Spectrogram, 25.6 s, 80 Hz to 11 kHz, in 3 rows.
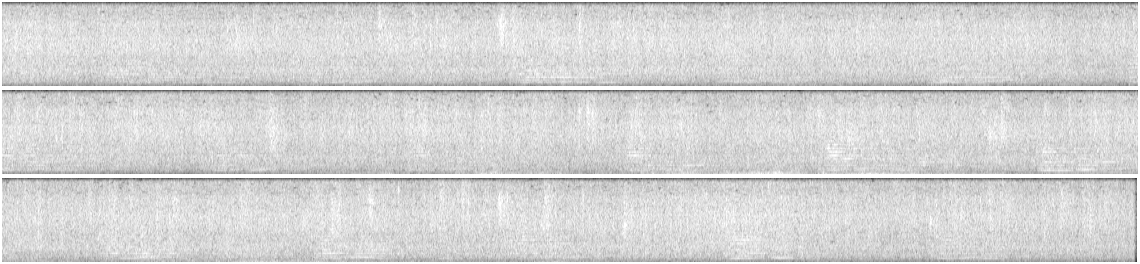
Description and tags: rain and bells2
rain and bells
rain, bells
